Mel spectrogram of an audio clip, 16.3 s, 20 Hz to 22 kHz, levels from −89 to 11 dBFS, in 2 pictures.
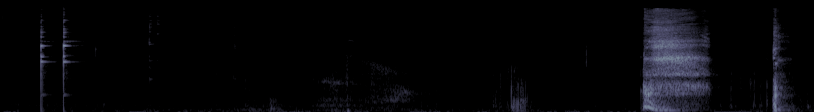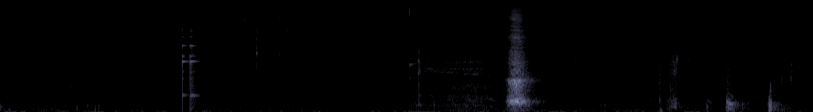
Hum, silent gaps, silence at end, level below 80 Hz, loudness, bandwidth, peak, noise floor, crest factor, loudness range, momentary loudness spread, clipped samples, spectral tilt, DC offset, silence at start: none; none; 0.45 s; -76 dBFS; -36 LUFS; 16 kHz; -18 dBFS; -88 dBFS; 28 dB; 15 LU; 25 LU; under 0.1%; -1.5 dB/octave; under 0.1%; 0.4 s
